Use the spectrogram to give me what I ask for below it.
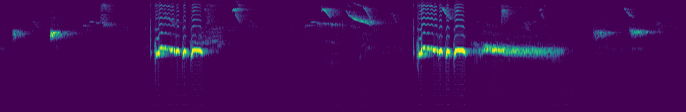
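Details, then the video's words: Zebra dove, a local bird in full voice answering another dove: two clipped, rapidly stuttered cooing phrases, the second trailing into a longer steady hum, with faint higher chirps from other birds before and after, over low rumble. "PERKUTUT LANGSUNG NYAHUT PERKUTUT LOKAL GACOR DOR DOR DOR"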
